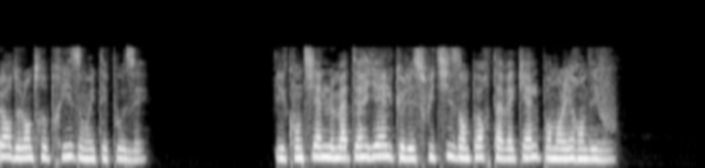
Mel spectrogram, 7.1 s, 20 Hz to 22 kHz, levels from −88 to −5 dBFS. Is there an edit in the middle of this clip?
no; 0 cuts

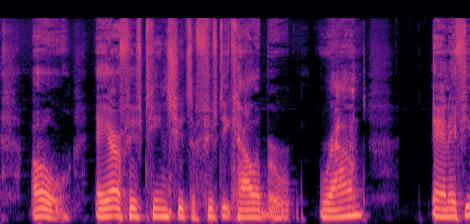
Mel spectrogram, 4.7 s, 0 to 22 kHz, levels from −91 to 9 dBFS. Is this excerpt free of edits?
yes; 0 cuts

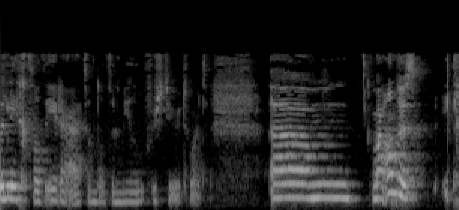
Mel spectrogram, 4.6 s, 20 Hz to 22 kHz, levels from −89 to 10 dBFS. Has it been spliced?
no; 0 cuts

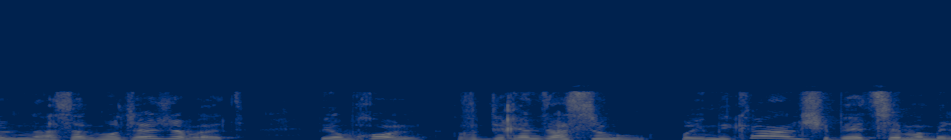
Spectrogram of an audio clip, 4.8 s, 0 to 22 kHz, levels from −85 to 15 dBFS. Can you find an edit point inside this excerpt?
yes; 2 cuts; at 1.5 s, 2.2 s

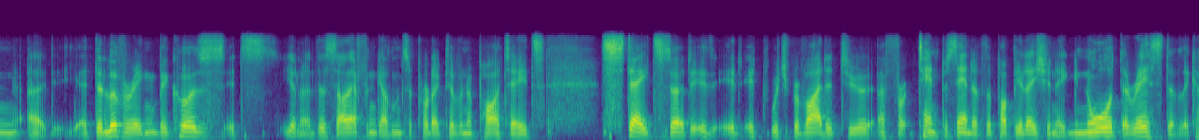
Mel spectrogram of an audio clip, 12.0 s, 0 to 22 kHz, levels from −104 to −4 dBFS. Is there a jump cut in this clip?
no; 0 cuts

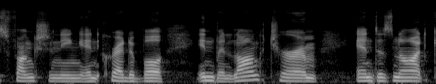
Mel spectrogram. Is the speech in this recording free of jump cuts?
no; 2 cuts; at 1.0 s, 2.2 s

